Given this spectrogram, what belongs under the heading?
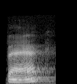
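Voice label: "back", English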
